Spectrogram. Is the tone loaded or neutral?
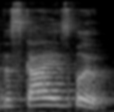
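neutral. It sounds plain and matter-of-fact, with no edge. The remark is just a simple observation. The speaker calls it right. "No, I didn't say it that way. I said"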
